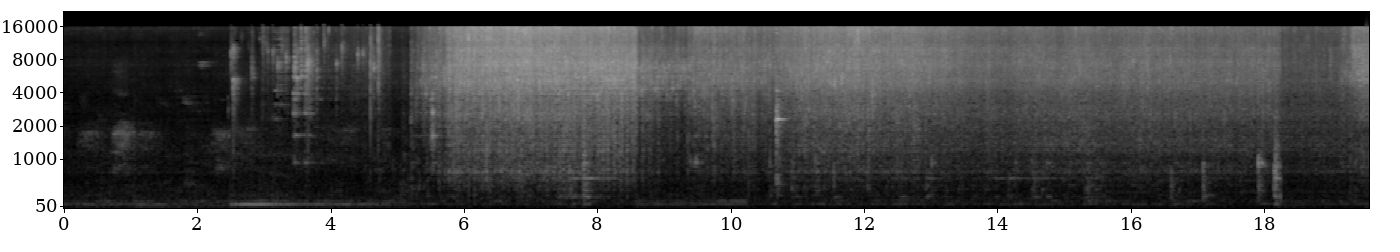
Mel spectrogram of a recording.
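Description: Whole spices and sliced onion frying in hot ghee and oil in a kadai. A strong sizzle starts about five seconds in, eases a little a few seconds later and then runs steadily. Near the end come a couple of knocks from a wooden spatula stirring.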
